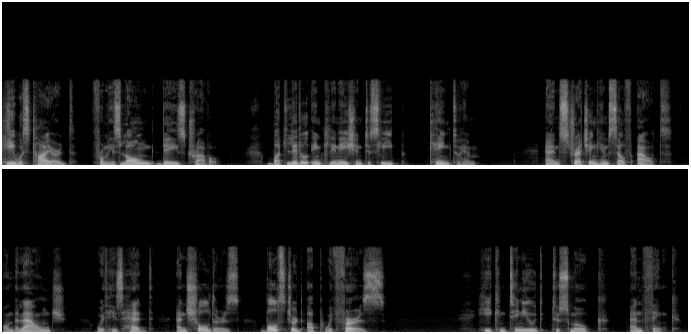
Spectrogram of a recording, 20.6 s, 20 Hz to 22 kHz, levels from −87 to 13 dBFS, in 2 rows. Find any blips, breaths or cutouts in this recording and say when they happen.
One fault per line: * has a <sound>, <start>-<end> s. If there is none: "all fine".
all fine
